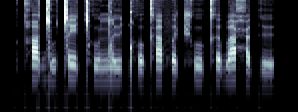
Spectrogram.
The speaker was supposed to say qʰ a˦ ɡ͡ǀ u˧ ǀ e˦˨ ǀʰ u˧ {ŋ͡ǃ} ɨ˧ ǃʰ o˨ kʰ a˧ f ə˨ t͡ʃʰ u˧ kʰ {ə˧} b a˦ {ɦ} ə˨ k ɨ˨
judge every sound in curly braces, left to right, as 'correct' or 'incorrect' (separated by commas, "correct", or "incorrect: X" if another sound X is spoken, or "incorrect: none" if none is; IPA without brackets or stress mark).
correct, correct, incorrect: ħ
